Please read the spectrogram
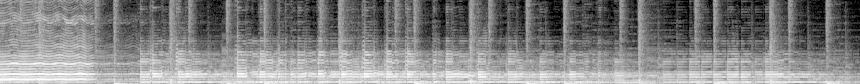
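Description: Live Middle Eastern dance music: a held, wavering melody in the first second gives way to a fast plucked-string line over a steady electronic drum beat.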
